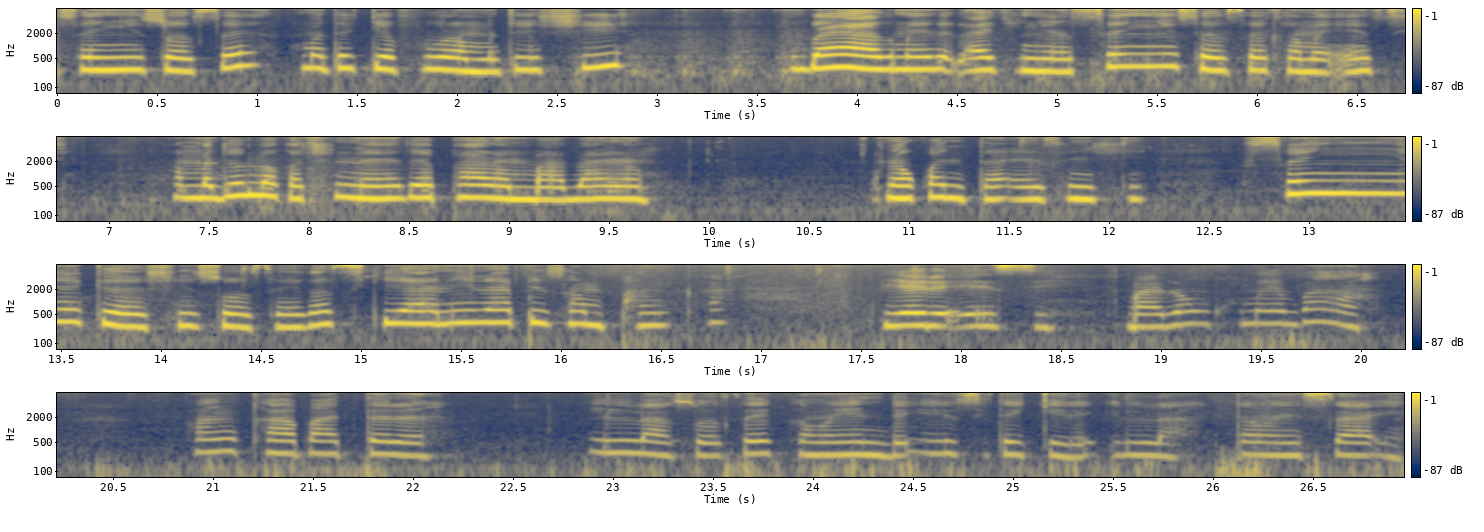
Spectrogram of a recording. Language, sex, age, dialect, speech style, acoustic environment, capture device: Hausa, female, 18-24, Nigeria - Kano, happy, nature, mobile / Linux / Chrome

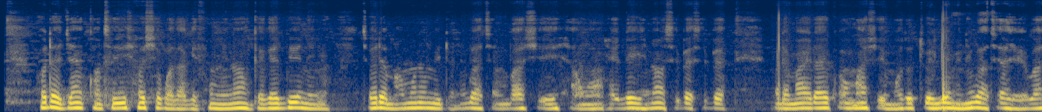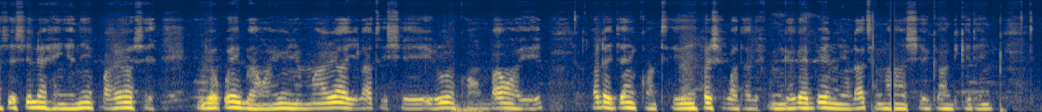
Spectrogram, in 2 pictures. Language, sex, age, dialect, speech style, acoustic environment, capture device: Yoruba, male, 25-34, Nigeria - Nigerian Standard, relaxed, nature, mobile / Linux / Chrome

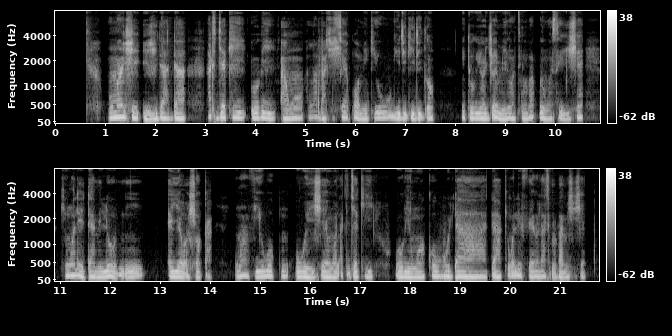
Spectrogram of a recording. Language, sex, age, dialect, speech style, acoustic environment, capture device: Yoruba, female, 25-34, Nigeria - Ibadan, happy, nature, mobile / Linux / Chrome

